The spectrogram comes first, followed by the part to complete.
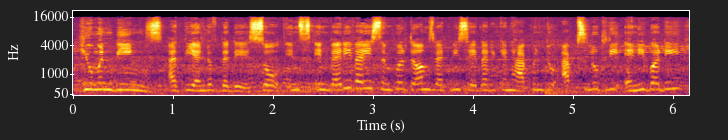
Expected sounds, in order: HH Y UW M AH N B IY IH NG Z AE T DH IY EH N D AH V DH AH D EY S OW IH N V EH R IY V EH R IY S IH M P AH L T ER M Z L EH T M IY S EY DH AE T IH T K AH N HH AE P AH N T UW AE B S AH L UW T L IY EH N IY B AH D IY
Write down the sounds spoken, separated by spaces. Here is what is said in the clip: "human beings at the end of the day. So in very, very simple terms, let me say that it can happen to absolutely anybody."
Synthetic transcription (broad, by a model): HH Y UW M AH N B IY IH NG Z AE T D IY EH N D AH V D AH D EY S OW IH N V EH R IY V EH R IY S IH M P AH L T ER M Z L EH T M IY S EY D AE T IH T K AH N HH AE P AH N T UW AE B S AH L UW T L IY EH N IY B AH D IY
